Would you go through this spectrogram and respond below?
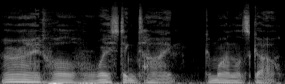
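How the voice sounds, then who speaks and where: A man playing a gruff, impatient teenage delinquent with a hidden caring side, brusque and defensive in an anime roleplay audio. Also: sits low, normal speed, a little mellow, dry recording. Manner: brusque, exasperated, defensive, with sighs.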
